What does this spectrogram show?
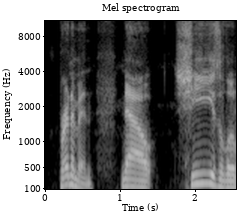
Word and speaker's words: Brenneman: Brenneman.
